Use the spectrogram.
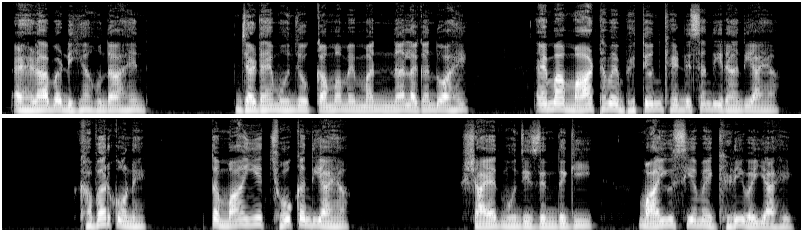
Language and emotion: Sindhi, sad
